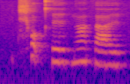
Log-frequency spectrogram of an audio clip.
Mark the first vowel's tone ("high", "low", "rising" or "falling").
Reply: falling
